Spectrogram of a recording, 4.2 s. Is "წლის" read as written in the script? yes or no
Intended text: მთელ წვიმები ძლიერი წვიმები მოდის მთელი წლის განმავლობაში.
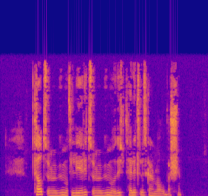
yes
